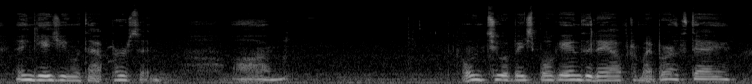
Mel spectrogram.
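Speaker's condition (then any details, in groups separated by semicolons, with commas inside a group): Cerebral palsy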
